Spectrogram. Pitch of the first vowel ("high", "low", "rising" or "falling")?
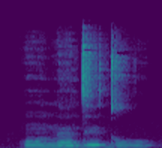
high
